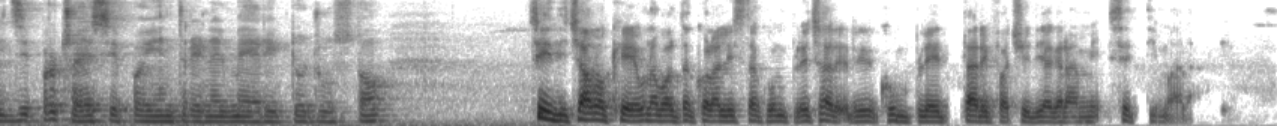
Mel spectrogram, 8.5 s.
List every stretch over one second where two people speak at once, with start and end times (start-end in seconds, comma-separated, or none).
none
